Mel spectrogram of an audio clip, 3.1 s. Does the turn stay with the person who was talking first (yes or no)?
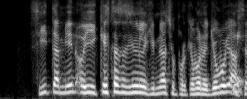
yes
